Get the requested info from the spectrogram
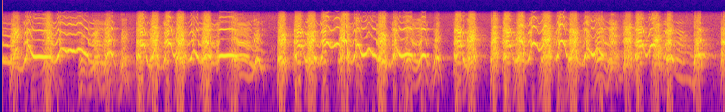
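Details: A female Shih Tzu "singing", howling in quick, wavering yelps and yips broken into rapid high bursts.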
